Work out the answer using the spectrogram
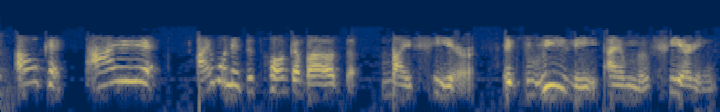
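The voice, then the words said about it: Japanese accent. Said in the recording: “what's that accent I'm detecting? ... I'm coming from Japan.”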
